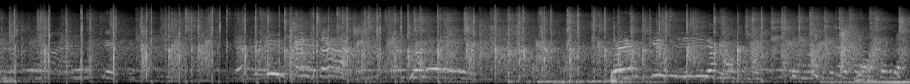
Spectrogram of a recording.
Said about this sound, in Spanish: Venga, le vamos a dar un aplauso para que se anime.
